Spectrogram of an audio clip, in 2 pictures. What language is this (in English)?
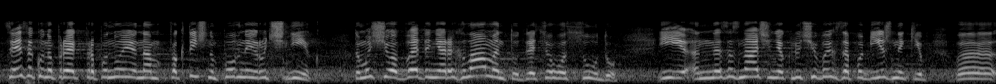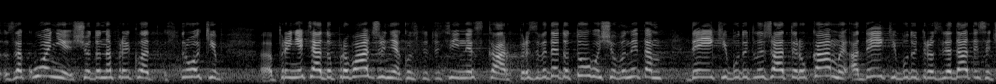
Ukrainian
